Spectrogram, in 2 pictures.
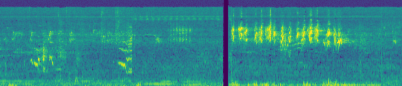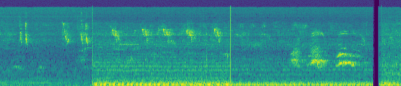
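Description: Birds chirping and twittering in short calls, with a dense run of high chirps for about two seconds a quarter of the way in. About two-thirds of the way through, a steady low rumble starts and runs under the calls.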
